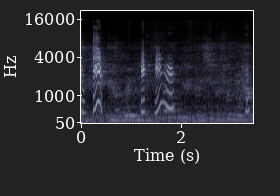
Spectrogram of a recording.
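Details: A 3-year-old male Indian ringneck (rose-ringed) parakeet, learning new words, talks in four quick bursts of high, buzzy, warbling speech-like syllables over about three seconds, against a low room hum.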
